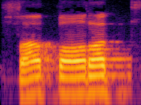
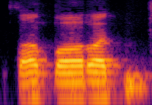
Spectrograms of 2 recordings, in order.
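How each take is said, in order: First: The final t is released with an s-like hiss. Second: The final t is released cleanly without hiss. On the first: The speaker calls it wrong. "Maka jangan sampai ada S-nya. Jangan fatorat, fatorat. Nah itu itu salah ya" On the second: The speaker calls it right. "Yang benar adalah"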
